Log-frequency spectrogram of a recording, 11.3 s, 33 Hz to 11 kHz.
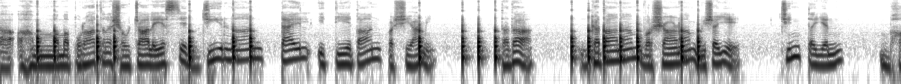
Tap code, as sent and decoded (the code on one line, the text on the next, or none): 2-2 1-2 / 1-3 5-2
GB CW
